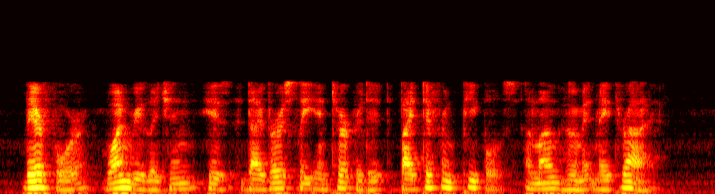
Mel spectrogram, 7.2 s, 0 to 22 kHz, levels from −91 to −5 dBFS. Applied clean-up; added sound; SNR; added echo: none; none; none; reverberation time 0.2 s.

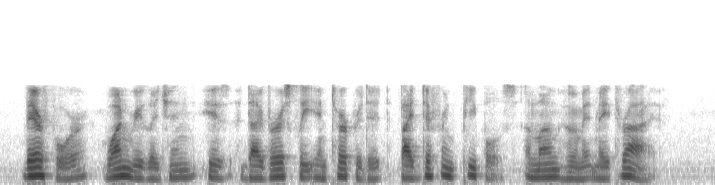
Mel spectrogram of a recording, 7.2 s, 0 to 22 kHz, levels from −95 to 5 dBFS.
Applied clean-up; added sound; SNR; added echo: none; none; none; none.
